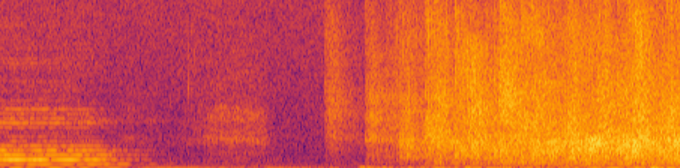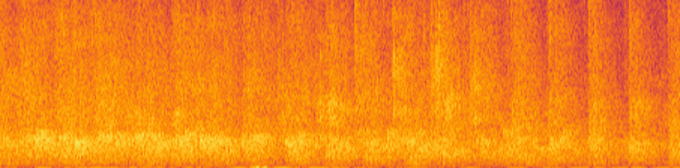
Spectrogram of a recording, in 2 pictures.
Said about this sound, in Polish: Jeszcze raz wielkie brawa dla chóru …. Dziękujemy serdecznie. Było to piękne, wzruszające i myślę, na długo zostanie razem z nami ta emocja.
